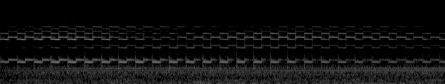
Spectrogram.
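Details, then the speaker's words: VDIAG V200 Pro wire tracer antenna run along a taped car wire with a break: a steady electronic warbling tone with a repeating beat suddenly changes in amplitude right at the broken-wire spot. "you can hear there's a sudden change in amplitude around this point here. And in fact the broken wire is at that point, so if I peel back the tape, there's the wire that's broken."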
